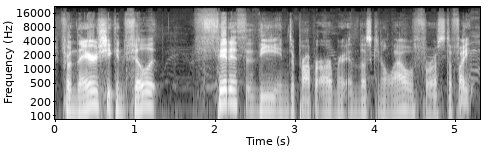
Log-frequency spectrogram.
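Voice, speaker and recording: A man's voice: mid-range voice, steady tone, normal speed, natural voice. A man voicing a pompous, chivalrous video game knight in grand mock-archaic speech. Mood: grand, rallying. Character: pompous chivalrous male knight quest-giver. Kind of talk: video game dialogue read aloud. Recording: music playing behind the voice.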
